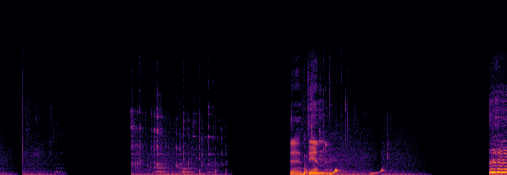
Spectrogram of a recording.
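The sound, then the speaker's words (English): Cool water pours from a new gurgle pot pitcher, kept in the fridge, in several short bursts to top off a glass, each breaking into bubbly gurgles and glugs as water backfills into the tail. The pours are clear, with quiet pauses between them. “It's a gurgle pot.”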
